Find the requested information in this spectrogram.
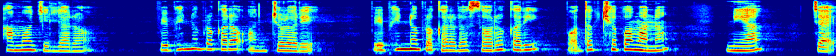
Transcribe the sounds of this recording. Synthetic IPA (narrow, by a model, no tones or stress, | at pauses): amɔd͡ʒilːaɾɔ | bibʱinːɔpɾɔkaɾɔʔɔnt͡ʃɔɭɔɾe | b̥ibʱinːɔpɾɔkaɾɔɾɔsɔɾɔkaɾipɔ̰d̪ɔkʰːjɔpɔmanɔ | nija | d͡ʒae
